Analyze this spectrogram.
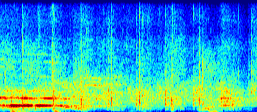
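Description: An audience claps to vote for the best hair among people on a couch, a dense, steady burst of applause lasting a couple of seconds, mixed with crowd cheering and a brief high whistle near the start.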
